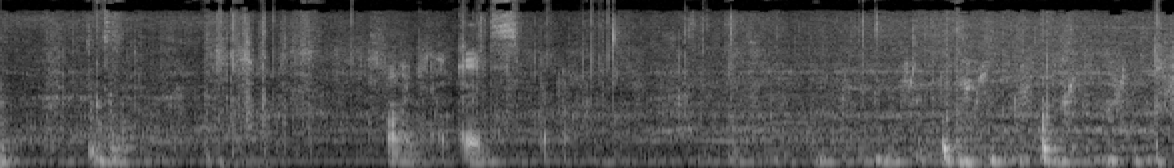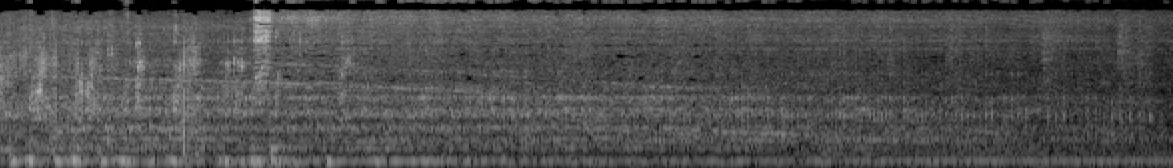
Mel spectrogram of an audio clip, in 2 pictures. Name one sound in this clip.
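A washing machine drum rumbles as it turns.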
